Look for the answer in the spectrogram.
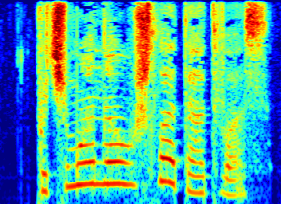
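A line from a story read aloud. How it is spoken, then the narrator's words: Plain. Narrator (Russian): спросил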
